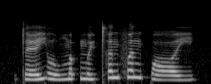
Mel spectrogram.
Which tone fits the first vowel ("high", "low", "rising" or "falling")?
rising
